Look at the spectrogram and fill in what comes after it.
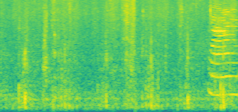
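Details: Somali cat indoors: scattered rustling and tapping noises, then a brief, clear meow that starts high and drops in pitch near the end.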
